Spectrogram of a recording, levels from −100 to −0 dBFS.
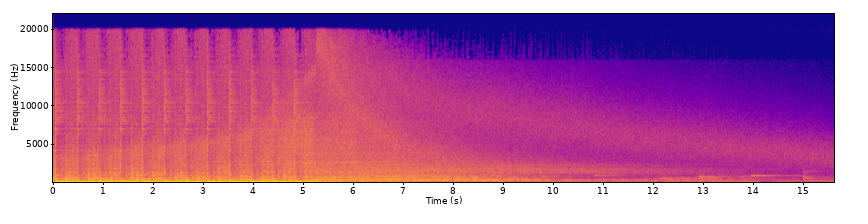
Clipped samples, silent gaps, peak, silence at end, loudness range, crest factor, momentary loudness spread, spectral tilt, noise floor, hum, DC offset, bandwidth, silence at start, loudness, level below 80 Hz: under 0.1%; none; 0 dBFS; 1.5 s; 24 LU; 12 dB; 24 LU; -5.5 dB/octave; -40 dBFS; none; under 0.1%; over 20 kHz; 0 s; -13 LUFS; -14 dBFS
